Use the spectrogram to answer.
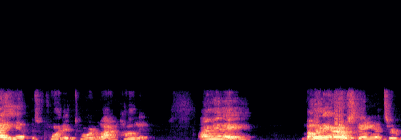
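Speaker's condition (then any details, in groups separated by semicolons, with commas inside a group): Cerebral palsy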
